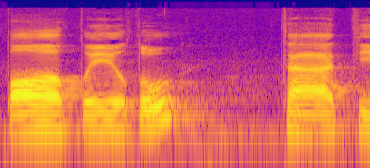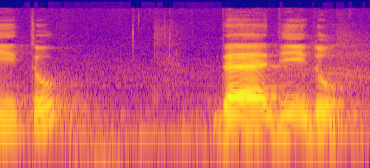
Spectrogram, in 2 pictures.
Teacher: makhroj huruf tho dal ta itu dari tepi lisan beserta tempat tumbuhnya gigi depan atas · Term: huruf ta, dal, ta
